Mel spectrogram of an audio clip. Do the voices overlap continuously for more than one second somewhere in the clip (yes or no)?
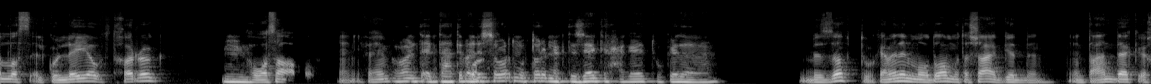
no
